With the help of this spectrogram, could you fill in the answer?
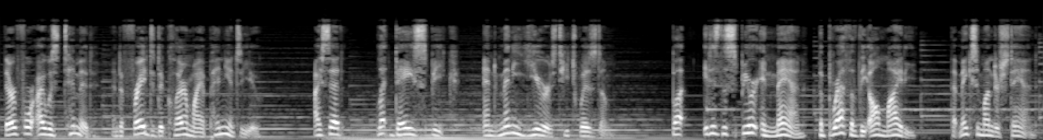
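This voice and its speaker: A man's voice: fairly high pitch, very animated, moderate pace, over music. An actor playing a fervent, indignant young man who rebukes his elders in a declamatory, insistent way, in a dramatized scripture reading. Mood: earnest.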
